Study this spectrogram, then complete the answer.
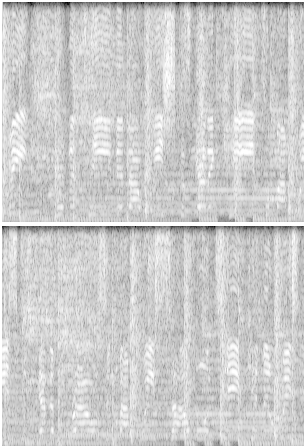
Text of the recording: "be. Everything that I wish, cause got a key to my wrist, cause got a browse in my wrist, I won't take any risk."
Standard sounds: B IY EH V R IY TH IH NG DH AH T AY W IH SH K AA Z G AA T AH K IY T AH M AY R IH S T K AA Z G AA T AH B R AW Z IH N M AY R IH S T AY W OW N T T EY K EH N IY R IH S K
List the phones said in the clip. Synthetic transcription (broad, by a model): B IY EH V IY T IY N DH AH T AY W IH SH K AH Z G AA T AH K IY T AH M AY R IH S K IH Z G AA T AH B R AW Z IH N M AY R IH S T AY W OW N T T EY K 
